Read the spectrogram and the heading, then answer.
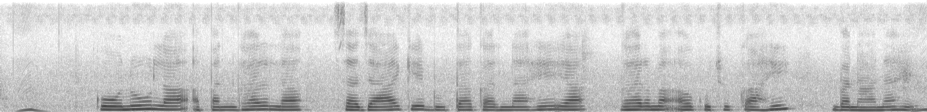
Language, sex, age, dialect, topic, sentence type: Chhattisgarhi, female, 18-24, Eastern, banking, statement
